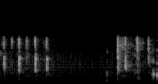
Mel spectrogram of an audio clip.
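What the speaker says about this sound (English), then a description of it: "So most of the things I'm just going to be typing" Close, crisp clicks of typing on a computer keyboard come in two quick bursts separated by a short pause, with no talking.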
